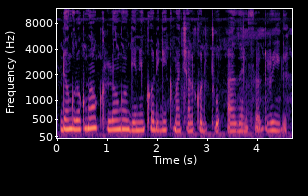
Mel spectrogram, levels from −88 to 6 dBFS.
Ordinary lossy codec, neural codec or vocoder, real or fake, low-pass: none; vocoder, 24 kHz, 100 mel bands, Vocos; fake; none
